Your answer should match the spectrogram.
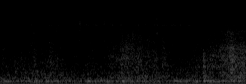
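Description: Near silence, with the faint taps and scratches of a marker writing on a whiteboard.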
